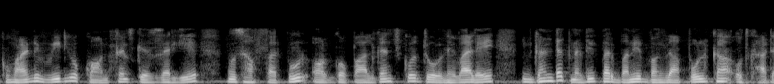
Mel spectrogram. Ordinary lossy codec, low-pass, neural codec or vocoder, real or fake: none; 5.4 kHz; codec, 16 kHz in and 24 kHz out, 1.1 kbps, FireRedTTS-2 codec; fake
